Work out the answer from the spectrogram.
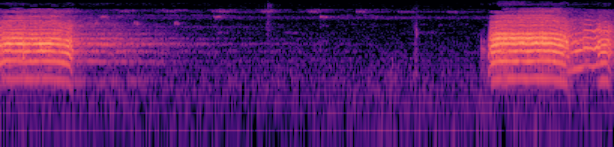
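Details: Two loud, grating squawks from a red-and-green macaw, about three seconds apart, with a quiet stretch between them.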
